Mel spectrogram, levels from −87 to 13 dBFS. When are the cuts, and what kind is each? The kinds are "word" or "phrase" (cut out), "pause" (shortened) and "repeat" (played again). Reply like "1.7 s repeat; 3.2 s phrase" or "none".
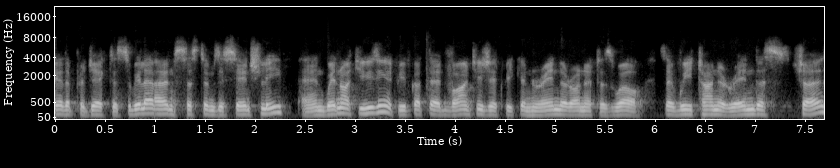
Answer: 1.0 s word; 2.4 s pause; 2.8 s word; 6.0 s pause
